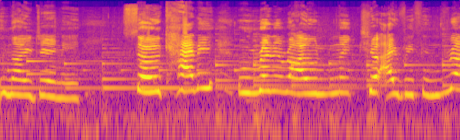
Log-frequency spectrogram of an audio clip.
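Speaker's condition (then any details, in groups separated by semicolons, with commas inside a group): Cerebral palsy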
